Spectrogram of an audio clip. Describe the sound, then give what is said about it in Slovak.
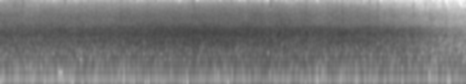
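Nurses applauding during a sermon, a dense, steady wash of many hands clapping that holds at an even level and then eases off toward the end. “Že začali tlieskať sestričky, ktoré sú obeťami týchto našich kázní mnohokrát.”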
